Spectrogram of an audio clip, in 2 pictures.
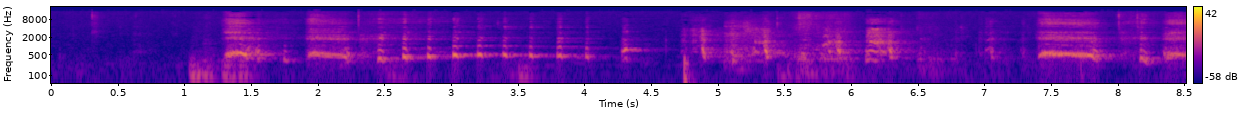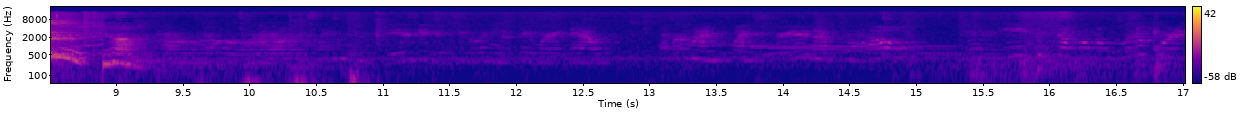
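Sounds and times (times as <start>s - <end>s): person laughing: 1.3s - 8.9s.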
